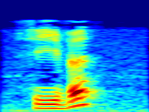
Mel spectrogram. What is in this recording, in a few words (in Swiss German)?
"siwwe", alsace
